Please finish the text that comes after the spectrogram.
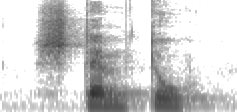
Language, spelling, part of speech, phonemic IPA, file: Dutch, stem toe, verb, /ˈstɛm ˈtu/, Nl-stem toe.ogg
- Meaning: inflection of toestemmen: 1. first-person singular present indicative 2. second-person singular present indicative 3. imperative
